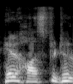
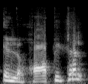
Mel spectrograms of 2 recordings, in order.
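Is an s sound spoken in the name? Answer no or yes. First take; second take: yes; no. First: The name is said with an s sound. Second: The name is said without an s sound. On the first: The speaker calls it wrong. "बहुत सारे बच्चे एल हॉस्पिटल rule पढ़ते हैं" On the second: The speaker calls it right. "सही सही pronunciation होता है एल हॉपिटल, ए silent होता है"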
